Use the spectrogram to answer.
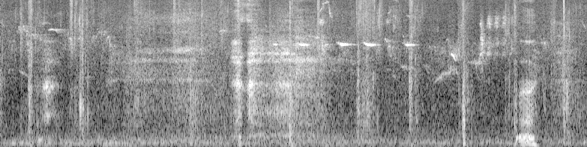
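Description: Footsteps of people walking, with a series of soft, irregular steps over a steady low background rumble.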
